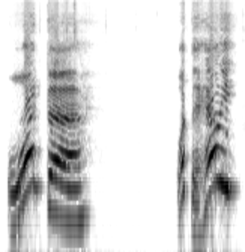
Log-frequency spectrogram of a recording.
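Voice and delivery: loud, high-pitched bewilderment; playful high-pitched disbelief; baffled exclamation. Real, not acted. Baffled while searching the screen.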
